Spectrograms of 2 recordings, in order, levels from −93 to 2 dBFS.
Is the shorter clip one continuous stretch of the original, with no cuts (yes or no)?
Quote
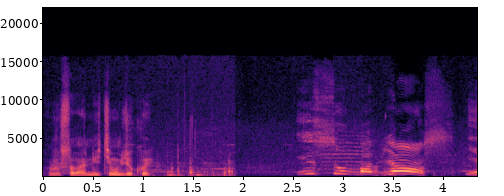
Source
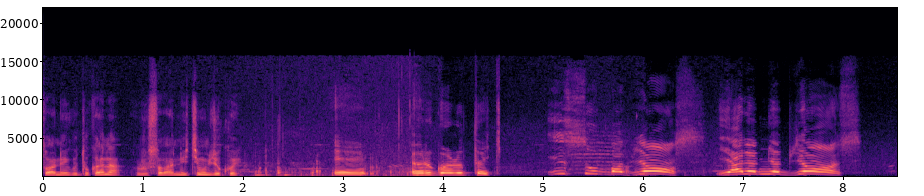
no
